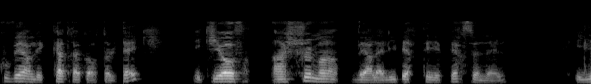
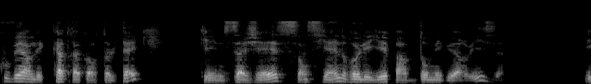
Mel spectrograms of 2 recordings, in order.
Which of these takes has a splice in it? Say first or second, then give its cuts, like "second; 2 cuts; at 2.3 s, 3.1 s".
first; 1 cut; at 1.7 s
